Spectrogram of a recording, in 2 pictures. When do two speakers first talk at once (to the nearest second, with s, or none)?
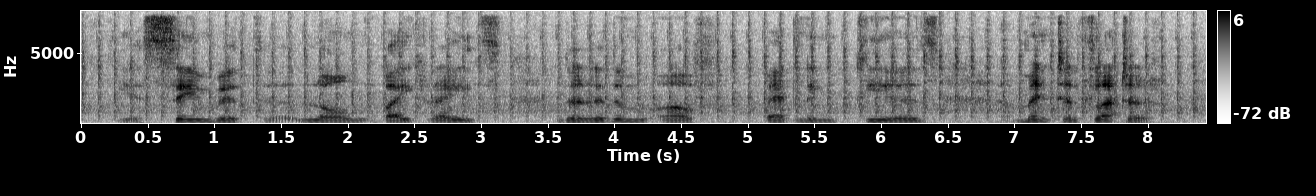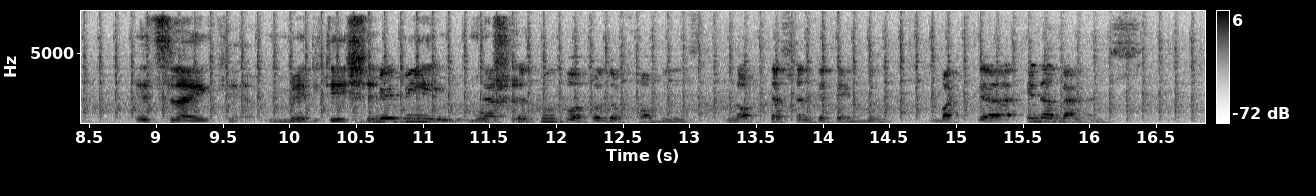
11 s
